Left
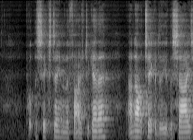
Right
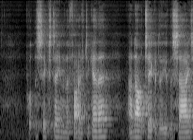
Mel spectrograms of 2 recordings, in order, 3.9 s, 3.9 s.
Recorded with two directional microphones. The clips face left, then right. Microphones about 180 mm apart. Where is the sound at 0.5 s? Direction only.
40° left (ahead or behind).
